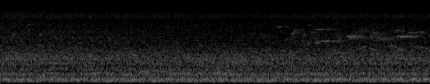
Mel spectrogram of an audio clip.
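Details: Honeybees in a large swarm collected on World Bee Day 2019, giving an unbroken, thick hum of many wings, even and constant throughout, with occasional higher-pitched passes of single bees.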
